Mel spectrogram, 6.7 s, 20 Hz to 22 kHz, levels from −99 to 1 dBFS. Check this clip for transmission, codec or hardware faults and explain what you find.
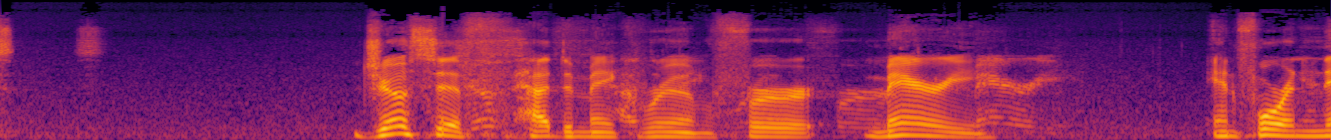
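Two faults stand out: an echo that runs through the whole recording, and brief periodic dropouts.

Echo with no canceller: every phrase is shadowed by a thinner copy about 16 dB quieter, arriving roughly 400 ms later. The far end is playing the call through a loudspeaker, its microphone picks it up, and nothing cancels it before it returns across the network.

Periodic USB or driver dropouts: small ticks occur every 2.0 s, from 2.21 s to 6.20 s. Each is a skip of roughly a millisecond of audio. A recurring background task is stalling the USB bus or audio driver, and the missing samples create a click in the signal.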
